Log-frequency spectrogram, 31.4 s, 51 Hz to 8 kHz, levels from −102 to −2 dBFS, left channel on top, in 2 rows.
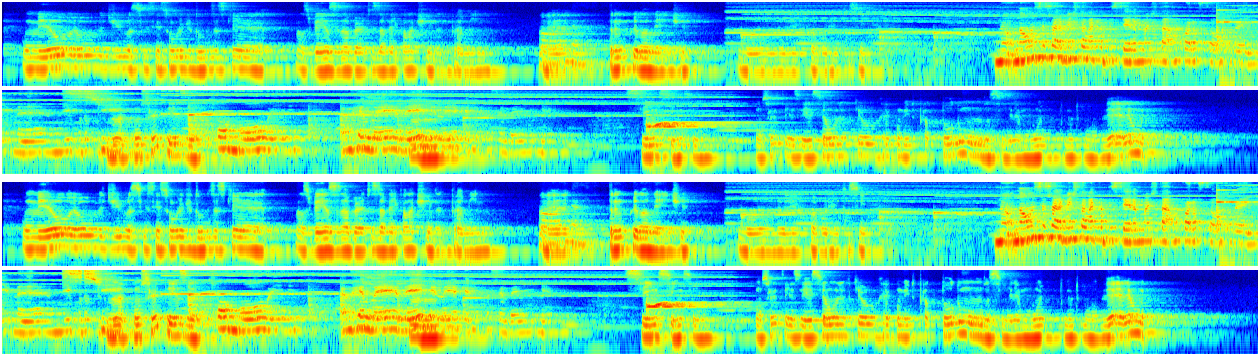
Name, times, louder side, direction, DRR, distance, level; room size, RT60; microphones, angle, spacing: voice 1, 0.2-3.3 3.7-6.1 6.7-7.1 7.6-8.6 9.2-10.9 16.5-18.2 20.8-21.2 23.5-24.6 25.1-30.0, right 3 dB, 90° right, 11 dB, 0.7 m, -27 dB
voice 2, 6.7-7.4 12.4-17.2 18.4-19.4 19.9-22.9, right 3 dB, 40° right, 8 dB, 0.8 m, -26 dB
sound 1, 9.0-24.9, right 3 dB, 20° right, 1.9 m, -34 dB
23.0 x 11.5 x 5.5 m, 2.2 s
head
